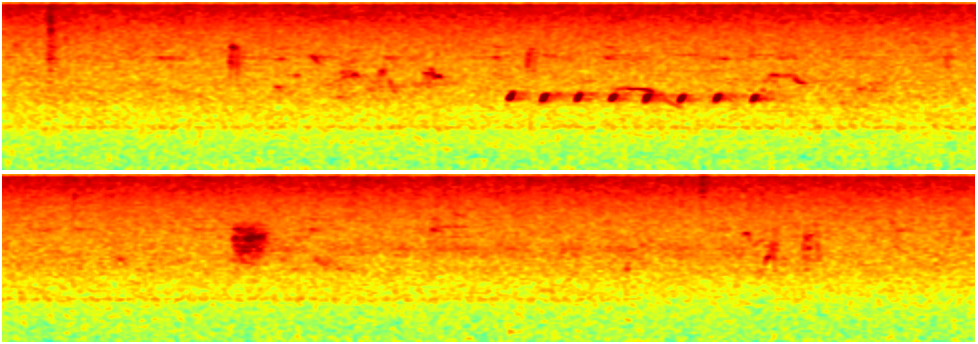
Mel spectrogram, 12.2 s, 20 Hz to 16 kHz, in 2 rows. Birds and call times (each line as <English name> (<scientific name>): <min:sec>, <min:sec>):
Slate-colored Boubou (Laniarius funebris): 0:03.8, 0:07.7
